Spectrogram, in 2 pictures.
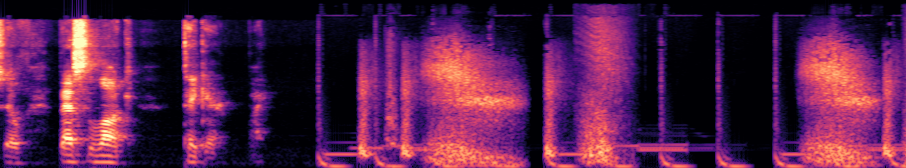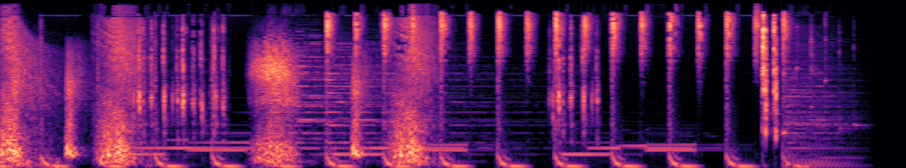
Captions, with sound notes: so best of luck, take care, bye. (upbeat music) (transition swooshes) (keyboard clicking) (transition swooshes) (keyboard clicking) (mouse click)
